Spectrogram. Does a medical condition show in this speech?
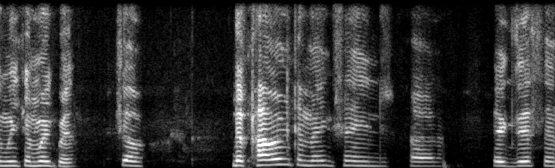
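Yes: cerebral palsy; from birth, wheelchair user.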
